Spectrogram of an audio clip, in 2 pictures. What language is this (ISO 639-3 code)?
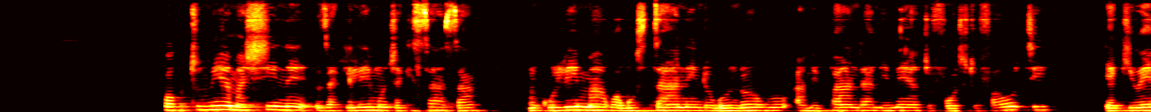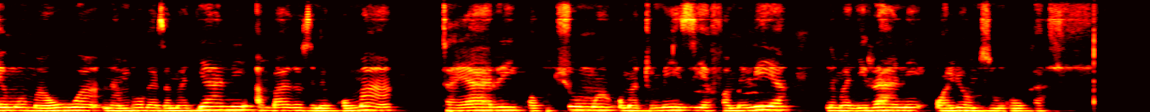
swa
